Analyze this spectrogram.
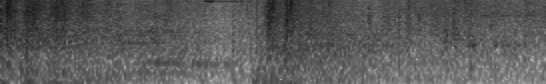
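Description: Glass and debris shatter and scatter.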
